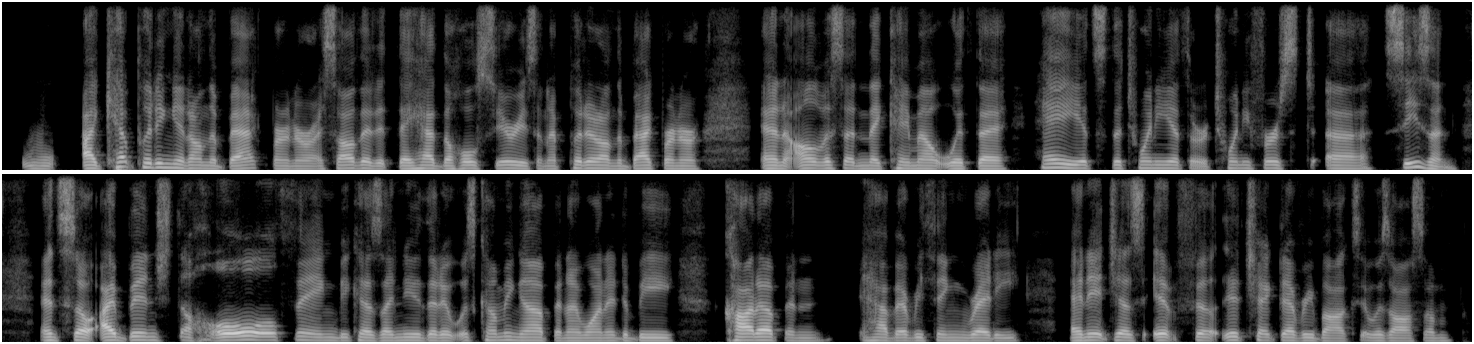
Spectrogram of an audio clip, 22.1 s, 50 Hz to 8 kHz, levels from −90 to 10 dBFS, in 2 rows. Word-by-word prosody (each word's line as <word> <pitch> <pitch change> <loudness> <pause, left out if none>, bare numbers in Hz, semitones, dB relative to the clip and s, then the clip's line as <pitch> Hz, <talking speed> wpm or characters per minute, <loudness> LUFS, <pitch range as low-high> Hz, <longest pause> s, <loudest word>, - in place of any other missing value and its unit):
w 135 0 -6 0.2
I 155 -1 +6
kept 225 - -1
putting 195 -3 0
it 165 - 0
on 150 -1 0
the 140 - -2
back 155 +4 +1
burner. 130 -2 -1
I 125 - -3
saw 155 +4 +1
that 155 -3 0
it 130 - -5
they 140 -1 +2
had 150 -2 +1
the 140 - +1
whole 150 +1 0
series, 150 -2 -1
and 130 - -8
I 130 - -1
put 160 +3 -3
it 155 - +3
on 145 -2 +2
the 135 - -5
back 145 +3 +1
burner, 135 -2 -1 0.5
and 145 -1 +3
all 155 +1 +2
of 150 - -4
a 155 - +1
sudden 145 -2 -3
they 140 -1 +1
came 145 -2 -5
out 140 -1 +1
with 140 -1 -1
the, 135 -2 +2 0.2
"Hey, 180 -2 +1
it's 160 - -3
the 160 - -2
20th 160 -1 -4
or - - -3
21st, 155 -1 -5
uh, 145 -1 -1
season." 190 - -1 0.4
And 155 -1 +1
so 160 - +5
I 160 - +8
binged 160 0 -2
the 150 -3 -2
whole 165 +5 +7
thing 160 -4 -4
because 145 -1 -2
I 145 - +1
knew 150 0 -2
that 145 +1 0
it 140 -1 0
was 145 - -5
coming 155 0 -4
up, 145 -1 +1
and 135 - -3
I 135 - 0
wanted 135 0 -2
to 140 - -3
be 140 0 -2 0.3
caught 155 -1 +6
up 160 -2 +5
and 130 0 -9 0.3
have 145 0 -3
everything 145 -1 -3
ready, 135 -1 0 0.4
and 145 +1 +1
it 155 -1 +1
just 150 -3 -1
it 155 0 +2
felt 155 -2 -2
it 165 +1 -1
checked 155 -2 -5
every 145 -1 0
box. 125 -3 -3
It - - -5
was 140 -1 -4
awesome. 130 0 -4
145 Hz, 225 wpm, -24 LUFS, 135-155 Hz, 0.5 s, I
